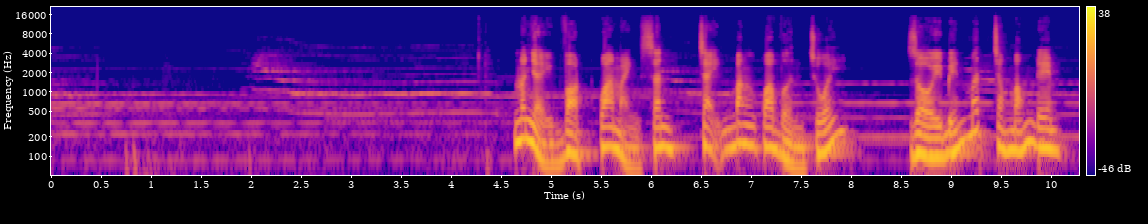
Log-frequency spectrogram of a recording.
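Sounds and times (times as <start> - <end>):
cat meowing: 1.9 - 4.5, 5.8 - 7.6, 8.6 - 10.2
speech: 4.6 - 8.0, 8.6 - 10.2.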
